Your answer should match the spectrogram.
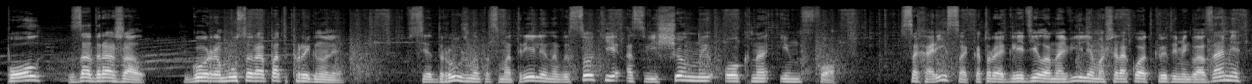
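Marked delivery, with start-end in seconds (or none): none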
